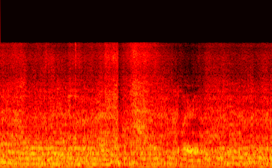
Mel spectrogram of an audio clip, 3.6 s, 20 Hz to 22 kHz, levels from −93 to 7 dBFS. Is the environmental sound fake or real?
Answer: fake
